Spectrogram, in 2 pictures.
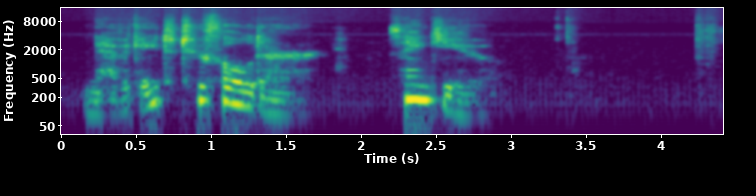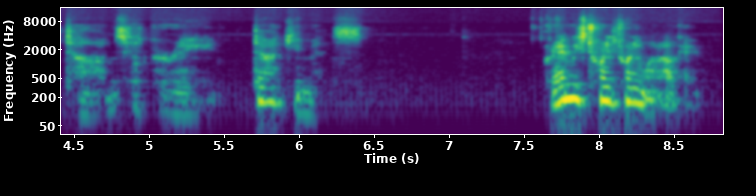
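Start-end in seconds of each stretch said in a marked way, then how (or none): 0.2-6.5 soft, hushed, close ASMR voice. Speaker looking for a file on the computer, in asmr voice. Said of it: "That's my A S M R voice".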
